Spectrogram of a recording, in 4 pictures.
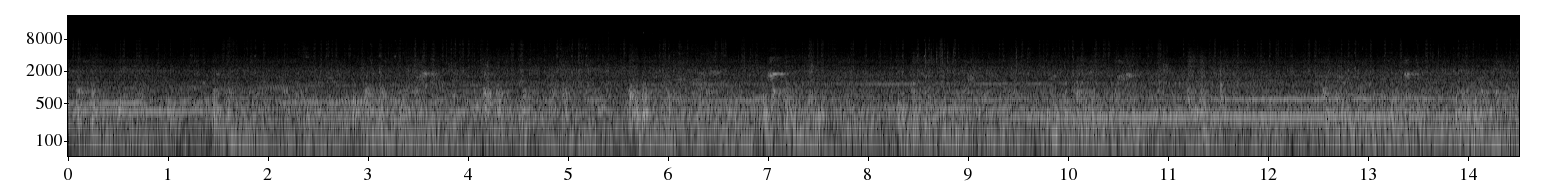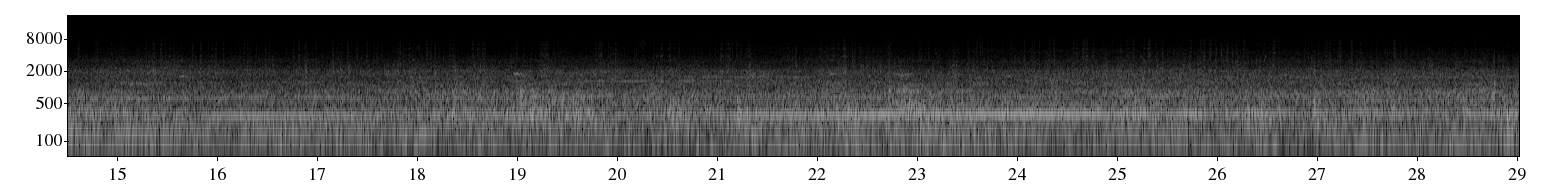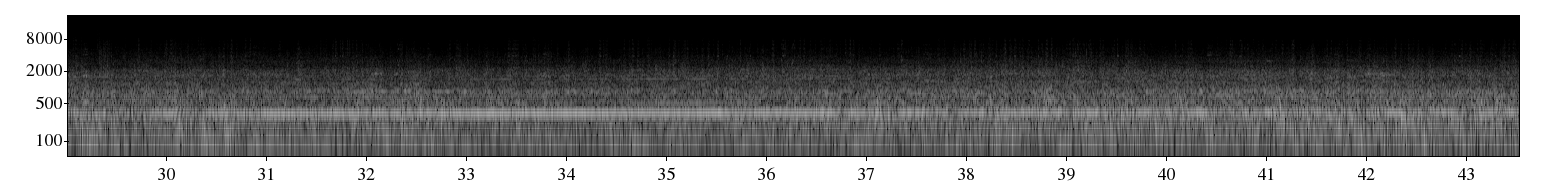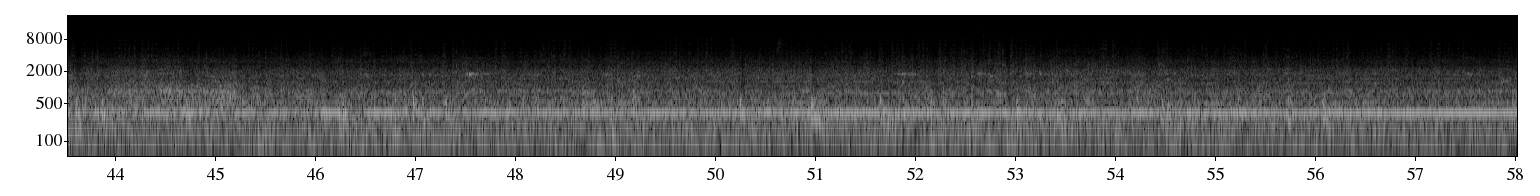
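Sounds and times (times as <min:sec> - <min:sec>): electric train motor hum: 0:00.0 - 0:58.0
train wheels rumbling on rail: 0:00.0 - 0:58.0.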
